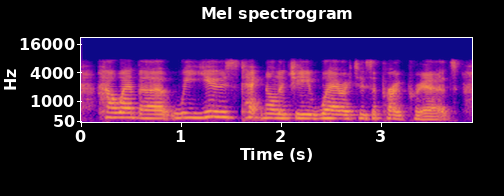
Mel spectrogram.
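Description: Woman with a British accent at a fairly slow pace, against a quiet background. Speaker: school staff member. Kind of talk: webinar presentation answer. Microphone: webcam.

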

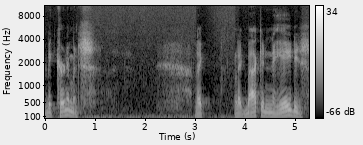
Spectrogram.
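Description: A man speaks in a dark, mellow tone. His pitch variation is ordinary. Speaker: interviewee. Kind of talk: interview answer. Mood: warm, smiling reminiscence. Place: studio. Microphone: lapel.

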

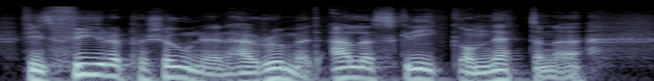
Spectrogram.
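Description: With an English accent, a man talks at a fairly quick pace in a dark, mellow, fairly low voice, his intonation lively against a quiet background. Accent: English accent in Swedish. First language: English (speaking Swedish). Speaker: evangelist. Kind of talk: testimony. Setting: studio. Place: studio. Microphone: lapel.

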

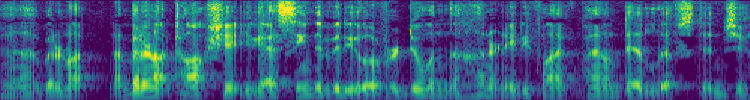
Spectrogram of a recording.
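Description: Very fast with hardly any pauses, a man speaks in a very deep, low voice with ordinary pitch variation. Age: 30s. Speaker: tanker truck driver and fitness YouTuber. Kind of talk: casual talk to camera. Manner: casual, informal. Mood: relaxed, joking, profane. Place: gym. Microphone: phone near.

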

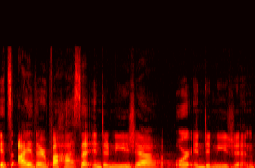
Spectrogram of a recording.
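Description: Female voice, moderate speed, ordinary pitch variation. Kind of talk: introduction before a literary reading. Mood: warm, smiling. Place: hall. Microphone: podium.

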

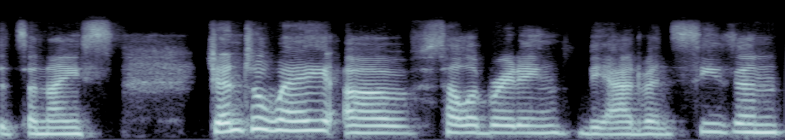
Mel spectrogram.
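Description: In a quiet background, a woman with an American accent speaks at a medium pitch with ordinary pitch variation. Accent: slight to none Southern US. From US South, North Carolina. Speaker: podcast host, homeschooling mother. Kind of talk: casual monologue tutorial. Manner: hesitant, many fillers and restarts.

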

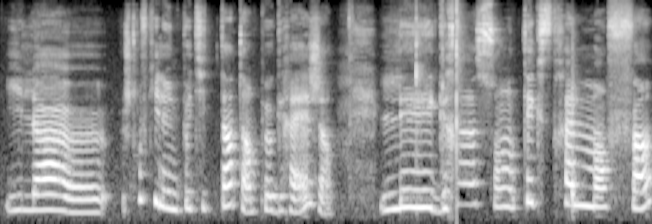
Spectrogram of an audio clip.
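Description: A woman projects a raised, high voice with a bright, sharp tone. She speaks at a very slow pace with lively intonation. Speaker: beauty vlogger. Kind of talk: product review monologue. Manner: hesitant, many fillers.

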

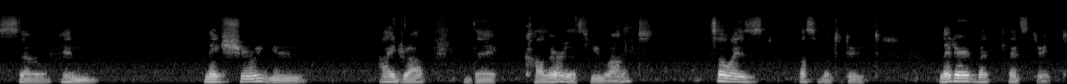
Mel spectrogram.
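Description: A man with a fairly low, somewhat breathy voice and a dark, mellow tone speaks at a very slow pace, with long, frequent pauses, ordinary pitch variation and big swings in loudness. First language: not English. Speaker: tutorial presenter. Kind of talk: screen-recorded software tutorial. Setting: screen recording voiceover. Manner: halting, with fillers.

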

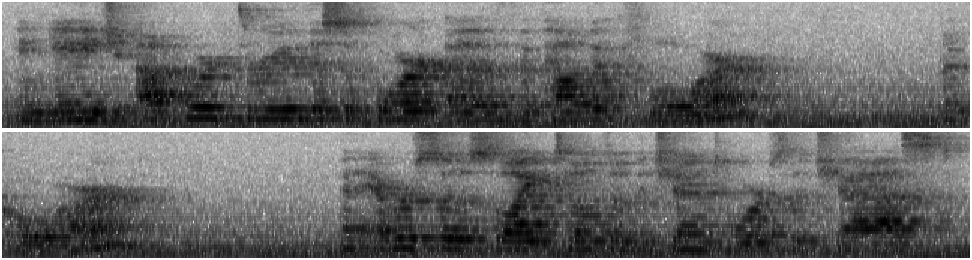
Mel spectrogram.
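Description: Against noticeable background noise and strong room echo, a woman speaks at a very slow pace, her medium pitch showing ordinary variation. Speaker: yoga and meditation teacher. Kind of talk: guided meditation. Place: hall. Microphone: camera far.

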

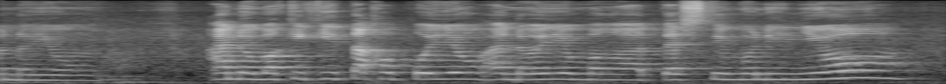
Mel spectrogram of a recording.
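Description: Through noticeable background noise, a woman speaks at a high pitch and a moderate pace. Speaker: online prayer program host. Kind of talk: fervent prayer and preaching. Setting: online prayer program.

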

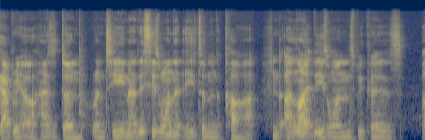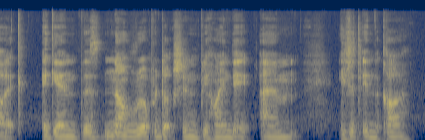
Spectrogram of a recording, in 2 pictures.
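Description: A man speaks at a moderate pace in a very deep, low voice. His intonation stays monotone and flat. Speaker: reaction channel host. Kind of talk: casual vlog chat. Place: home room.

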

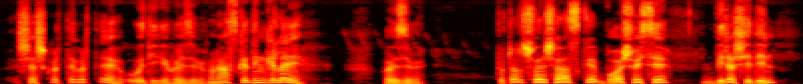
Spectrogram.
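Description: The voice has a bright, sharp tone and ordinary pitch variation, captured dry and close with no echo on a very clean recording with a silent background. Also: man, fairly high pitch for a man. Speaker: farmer and farming vlogger. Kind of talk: casual tutorial.

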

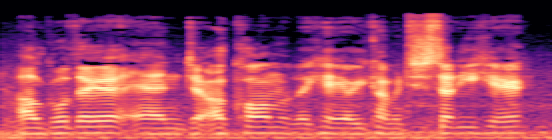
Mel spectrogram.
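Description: There is noticeable background noise behind the man's voice, though the sound itself is dry with no echo. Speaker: vlogger. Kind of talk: casual vlog chat. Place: car. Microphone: phone near.

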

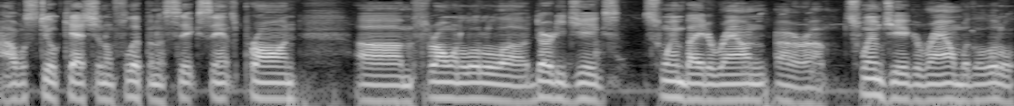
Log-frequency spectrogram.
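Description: The voice has a slightly mellow tone and little pitch movement. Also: man.

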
